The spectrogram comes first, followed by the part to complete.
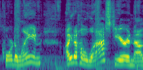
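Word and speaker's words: Coeur d'Alene: First the fire in Cordial Lane, pronounced Cordelane, Idaho last year, and now this one.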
